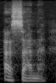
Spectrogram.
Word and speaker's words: Asana: nombre, se llama amshala asana. A m ss h a l a amshala. Y asana se escribe a s a n a asana.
